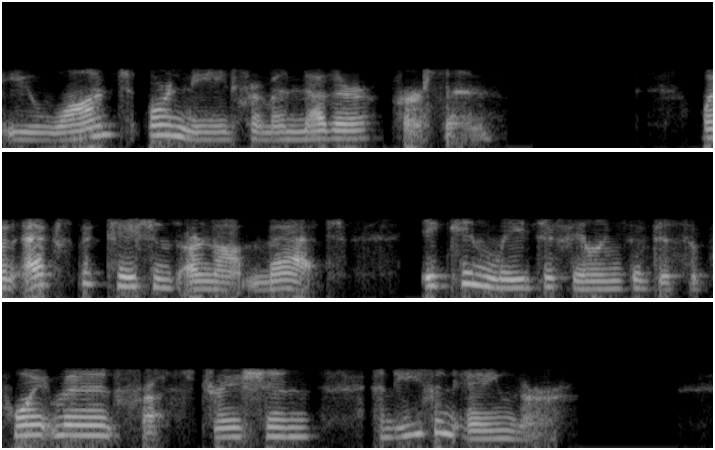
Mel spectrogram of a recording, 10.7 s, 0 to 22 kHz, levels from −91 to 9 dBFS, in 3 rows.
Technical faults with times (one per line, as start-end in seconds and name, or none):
0.00-10.67 RealAudio 14.4 codec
